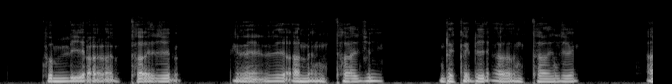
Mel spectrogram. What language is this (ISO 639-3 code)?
mde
